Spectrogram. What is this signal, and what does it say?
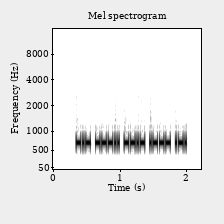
Morse code, heard as a keyed tone, about 49 wpm, 700 Hz. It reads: K8QJR
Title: USA Call Signs - 5 Characters - 4x Character Spacing - 50wpm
